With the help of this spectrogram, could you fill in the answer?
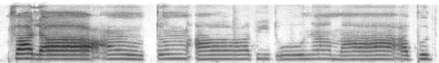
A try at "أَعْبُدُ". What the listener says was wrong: A'bud. Okay, the ayn sound. A'bud. Just remember that nasal sound you have to produce because of the noon sakin, okay?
